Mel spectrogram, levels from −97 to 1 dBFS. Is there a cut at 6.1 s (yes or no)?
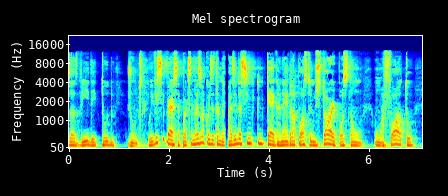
no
